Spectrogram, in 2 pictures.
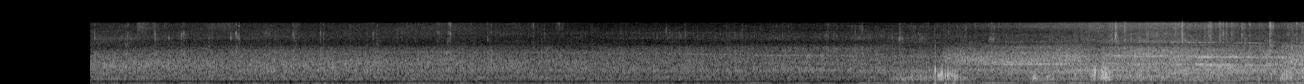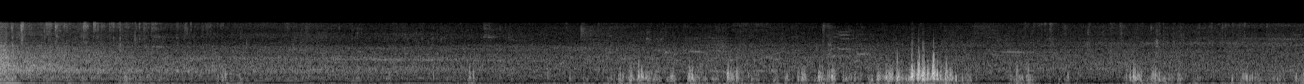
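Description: Van Hool AG300 articulated city bus driving past close by: its engine and tyre noise swells to a peak with a faint whine, then fades, over steady traffic and wind noise. Later come a few sharp knocks and clatters.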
